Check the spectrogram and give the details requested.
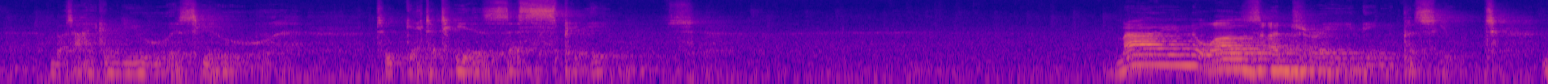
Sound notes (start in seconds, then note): none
